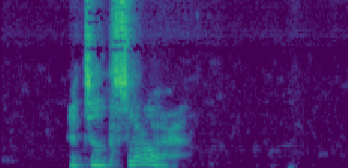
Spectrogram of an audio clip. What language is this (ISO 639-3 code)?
kab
